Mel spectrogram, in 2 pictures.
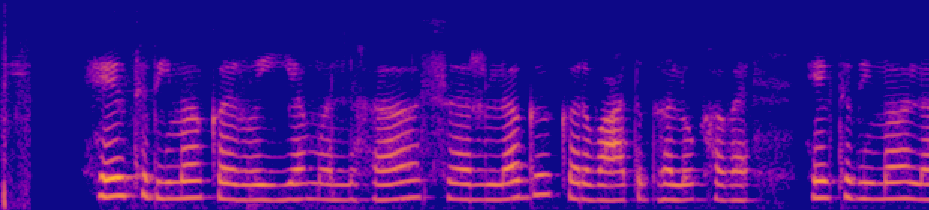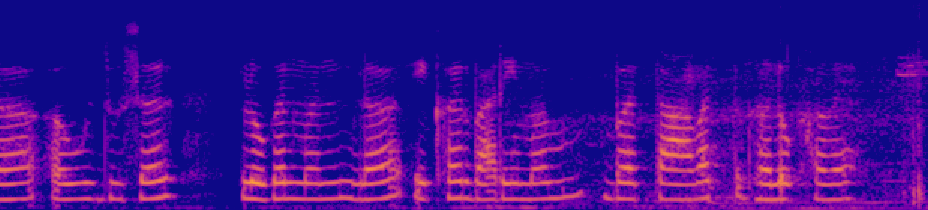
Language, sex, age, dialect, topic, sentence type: Chhattisgarhi, female, 18-24, Western/Budati/Khatahi, banking, statement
